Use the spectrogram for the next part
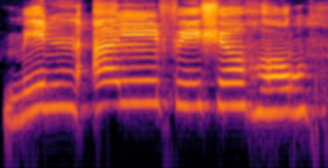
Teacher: نون ساکن کے بعد حمزہ حروف ہلکی میں سے آ گیا تو اظہار لفظ کو ظاہر کر کے پڑھیں گے، چھپائیں گے نہیں۔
